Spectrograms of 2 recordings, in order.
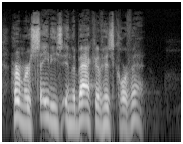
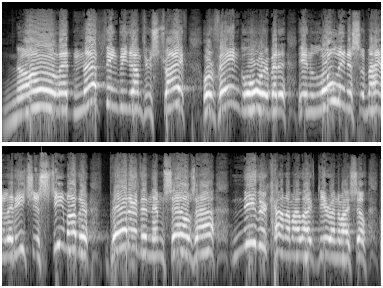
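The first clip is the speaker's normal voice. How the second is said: higher, louder, with slow stretched words; fervent preaching; 8 semitones higher, 6 dB louder than usual. Acted. Preacher quotes Paul to the congregation, fervent. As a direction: preach it out to the whole room.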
